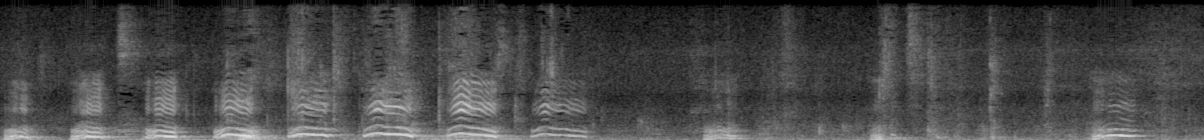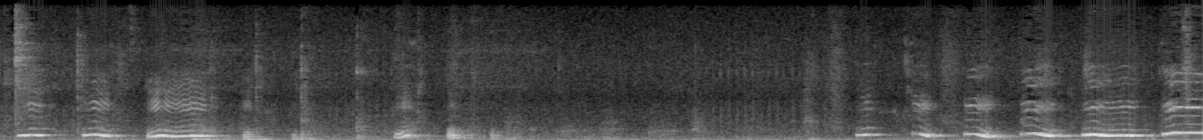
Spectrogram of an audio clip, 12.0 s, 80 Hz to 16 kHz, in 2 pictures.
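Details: Twenty-six-day-old White Swiss Shepherd pups from the 2019 Sienna/Valentino litter give a run of arched, rising-falling whines. The cries come several per second at first, turn sparser, then return in a rapid, loud series at the close.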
